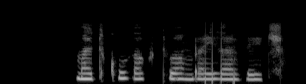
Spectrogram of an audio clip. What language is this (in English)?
Taita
